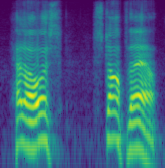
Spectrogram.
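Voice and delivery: loud high shout. A narrator's reading. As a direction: yell to stop them on the road. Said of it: "he shouted".

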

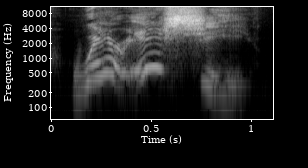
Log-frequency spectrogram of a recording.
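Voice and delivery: very high, loud demand; almost shriek the question; near shriek. Acted. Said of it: "almost shrieked Jessie".

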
